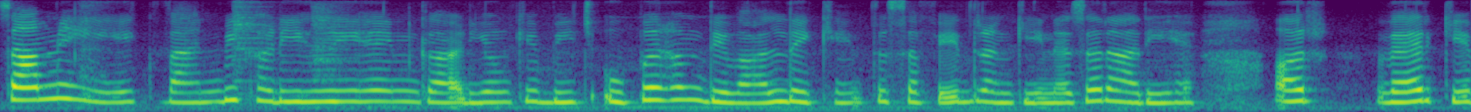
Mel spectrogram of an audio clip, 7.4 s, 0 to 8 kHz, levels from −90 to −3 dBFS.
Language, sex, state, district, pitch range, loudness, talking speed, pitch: Hindi, female, Chhattisgarh, Bastar, 270-295 Hz, -19 LUFS, 230 wpm, 285 Hz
